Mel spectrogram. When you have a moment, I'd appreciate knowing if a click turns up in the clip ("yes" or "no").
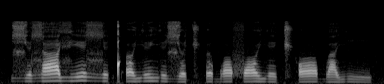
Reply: yes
